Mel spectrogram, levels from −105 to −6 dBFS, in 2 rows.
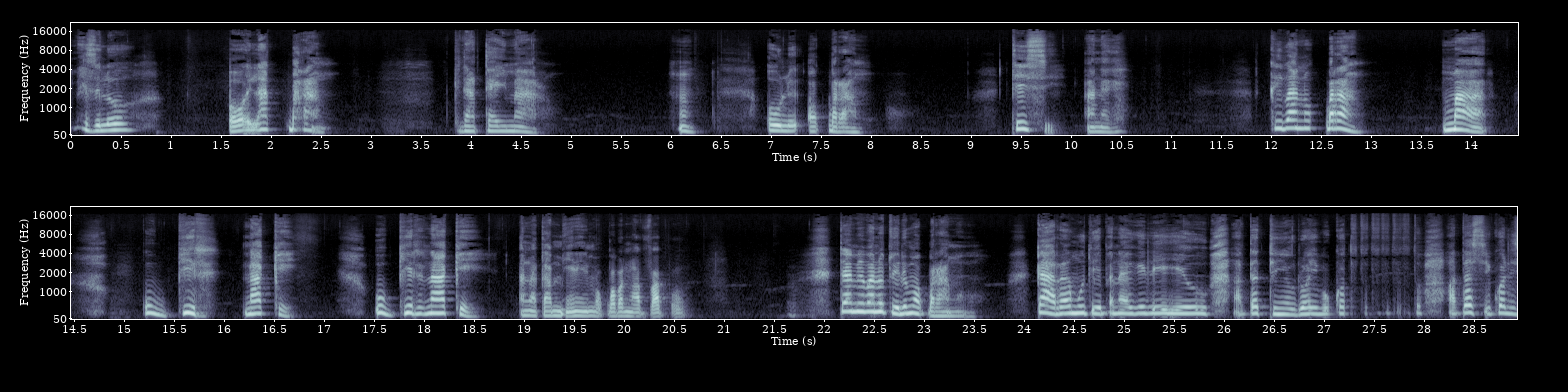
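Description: No technical faults are audible anywhere in this speech recording.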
